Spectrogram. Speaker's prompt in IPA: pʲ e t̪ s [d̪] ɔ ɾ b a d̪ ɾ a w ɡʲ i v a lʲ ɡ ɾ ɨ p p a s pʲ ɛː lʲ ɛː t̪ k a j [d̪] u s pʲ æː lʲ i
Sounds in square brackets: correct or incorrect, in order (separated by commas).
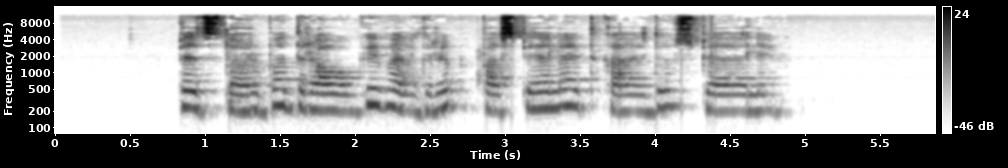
correct, correct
